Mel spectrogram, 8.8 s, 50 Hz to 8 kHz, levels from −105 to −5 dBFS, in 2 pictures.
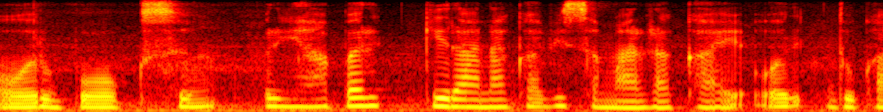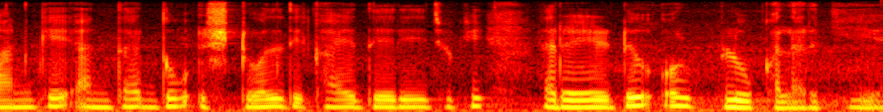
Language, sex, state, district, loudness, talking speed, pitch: Hindi, female, Bihar, Supaul, -33 LUFS, 195 wpm, 185 Hz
